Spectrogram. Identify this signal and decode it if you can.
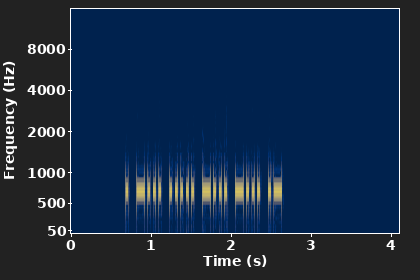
Morse code, heard as a keyed tone, about 36 wpm, 700 Hz. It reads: EB5BBA
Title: DXCC-100 Call Signs - 6 Characters - Repeated 3x - 35wpm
